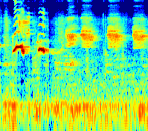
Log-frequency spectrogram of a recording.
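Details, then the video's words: Greater green leafbird prompting song: two clear slurred whistles followed by several harsh, broadband squawk-like bursts, with a final whistle cut short at the end. "PANCINGAN CUCAK IJO MACET PARAH"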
